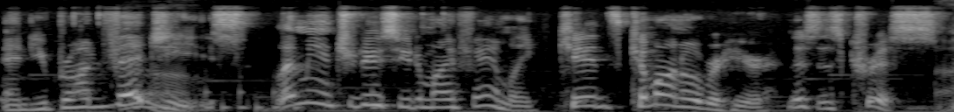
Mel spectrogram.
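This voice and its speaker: A put-on character voice from a man, extremely high in pitch and fairly quick in pace. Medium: game stream. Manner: warm, enthusiastic.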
